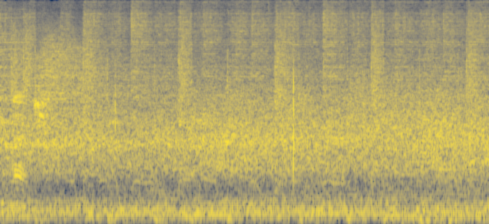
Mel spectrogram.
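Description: A single light click of a putter striking a golf ball, about three and a half seconds in, over a steady low background rumble.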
